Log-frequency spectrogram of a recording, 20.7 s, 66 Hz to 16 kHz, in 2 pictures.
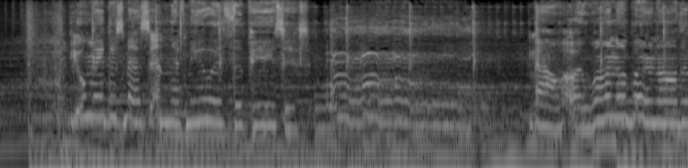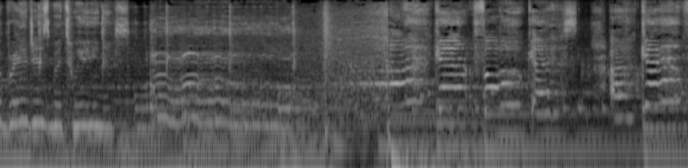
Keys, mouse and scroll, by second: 3.4 click, 17.3 click.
